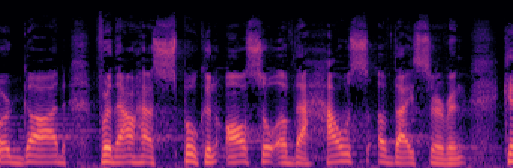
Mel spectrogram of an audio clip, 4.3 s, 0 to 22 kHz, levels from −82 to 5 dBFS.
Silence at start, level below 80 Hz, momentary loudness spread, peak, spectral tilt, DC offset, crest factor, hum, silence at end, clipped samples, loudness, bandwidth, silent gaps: 0 s; -56 dBFS; 4 LU; -4 dBFS; -4.5 dB/octave; under 0.1%; 20 dB; none; 0 s; under 0.1%; -24 LUFS; 15.5 kHz; none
